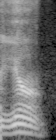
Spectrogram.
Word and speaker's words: Jung: real name is Carl Jung. So the J is pronounced as you are saying it with a Y.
